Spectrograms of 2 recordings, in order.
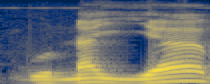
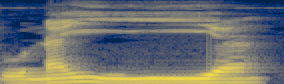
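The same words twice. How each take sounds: First: The 'ya' sound is kept short. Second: The 'ya' sound is held long. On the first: The speaker calls it right. "Ya-nya jangan ditahan" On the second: The speaker calls it wrong.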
